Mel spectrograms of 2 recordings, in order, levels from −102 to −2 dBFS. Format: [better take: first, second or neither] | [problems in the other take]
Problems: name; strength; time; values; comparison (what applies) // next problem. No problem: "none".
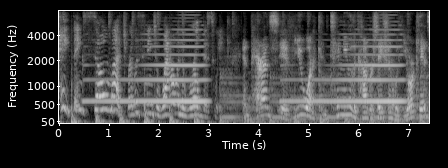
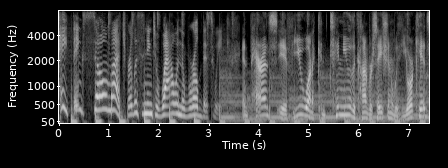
second | background sound (Wind instrument, woodwind instrument); as loud as the speech // room echo; dies away in 0.2 s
